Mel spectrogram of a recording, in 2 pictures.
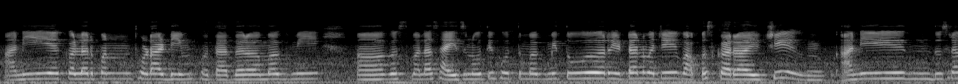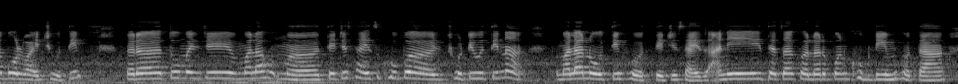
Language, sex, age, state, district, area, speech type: Marathi, female, 18-30, Maharashtra, Thane, rural, spontaneous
